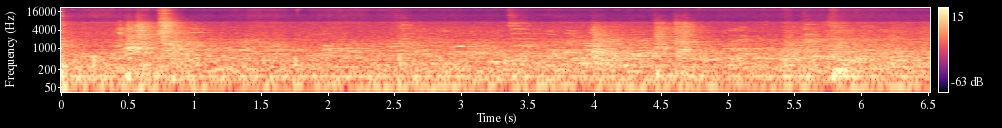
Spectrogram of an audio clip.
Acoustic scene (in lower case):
crowded indoor space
